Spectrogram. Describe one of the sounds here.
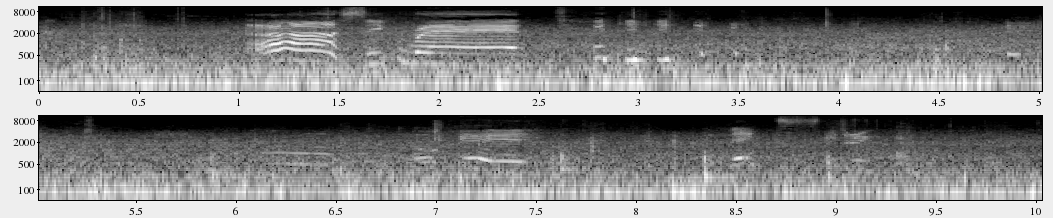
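A young woman speaks and laughs close by with animation.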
